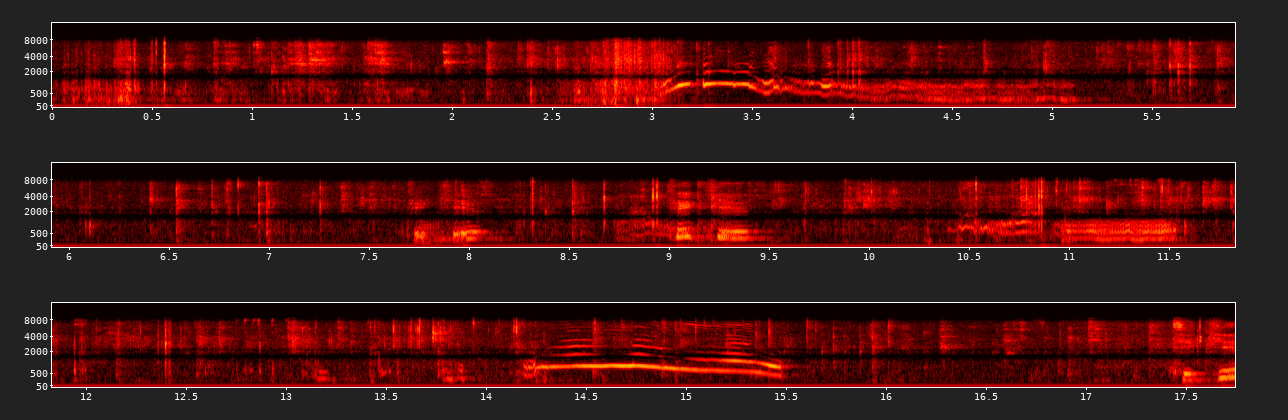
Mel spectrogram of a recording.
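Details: Tabby cat meowing around food time indoors, giving two drawn-out meows that rise then fall, one early and one late, with human speech and household clatter between them.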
